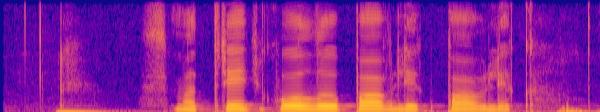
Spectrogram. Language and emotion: Russian, neutral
